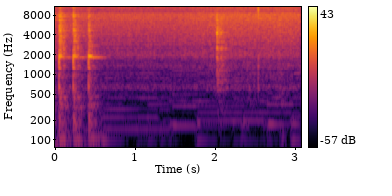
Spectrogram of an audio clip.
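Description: Asparagus cooking in a pan for a cream soup, three quick spoon taps at the start, then a steady low sizzle with one more scrape and a faint tick, close and alone.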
